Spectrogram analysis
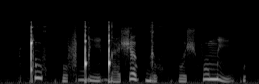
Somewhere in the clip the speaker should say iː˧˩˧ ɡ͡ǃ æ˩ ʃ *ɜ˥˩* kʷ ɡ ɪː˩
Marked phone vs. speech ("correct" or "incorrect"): correct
